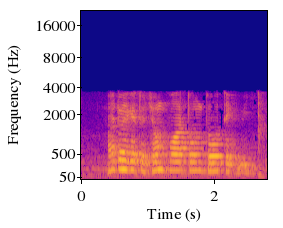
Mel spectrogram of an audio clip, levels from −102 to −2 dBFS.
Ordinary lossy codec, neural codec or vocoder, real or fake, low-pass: AAC, 16 kbps; none; real; 3.6 kHz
